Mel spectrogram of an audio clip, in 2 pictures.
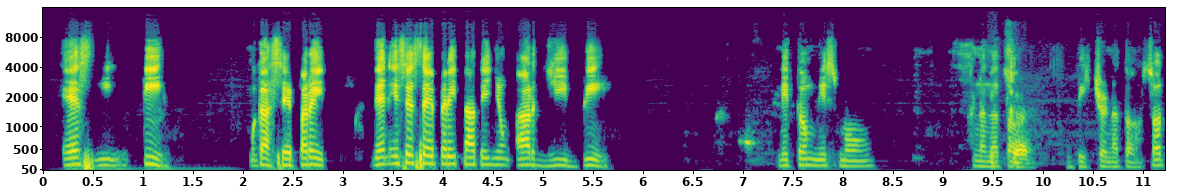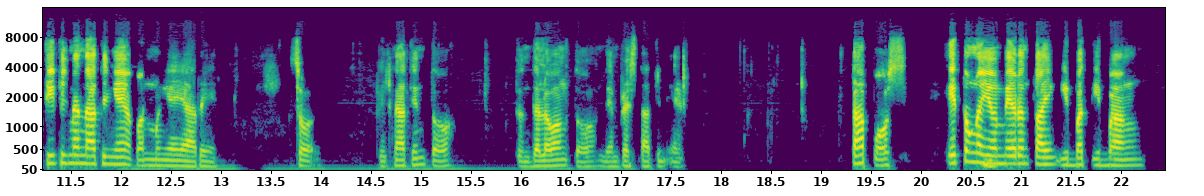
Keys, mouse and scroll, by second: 14.1 scroll up 3, 17.7 f, 18.5 click, 18.9 g, 19.9 shift+middle click.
